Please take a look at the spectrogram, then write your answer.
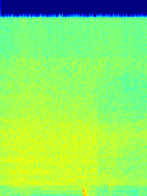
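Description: Mushrooms frying in butter with soy sauce poured in, a loud, dense sizzle filling the whole moment, with a brief splash and a small stir partway through and no voices.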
